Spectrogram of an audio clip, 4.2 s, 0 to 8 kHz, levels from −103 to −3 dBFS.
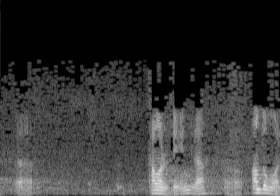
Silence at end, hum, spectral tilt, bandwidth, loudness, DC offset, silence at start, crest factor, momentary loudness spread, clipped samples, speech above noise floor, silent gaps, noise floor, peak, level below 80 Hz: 0 s; none; -11 dB/octave; 5.8 kHz; -26 LUFS; under 0.1%; 0 s; 22 dB; 16 LU; under 0.1%; 27 dB; none; -51 dBFS; -6 dBFS; -58 dBFS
